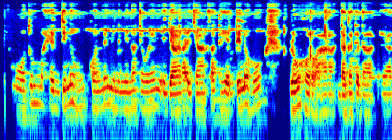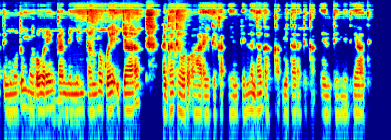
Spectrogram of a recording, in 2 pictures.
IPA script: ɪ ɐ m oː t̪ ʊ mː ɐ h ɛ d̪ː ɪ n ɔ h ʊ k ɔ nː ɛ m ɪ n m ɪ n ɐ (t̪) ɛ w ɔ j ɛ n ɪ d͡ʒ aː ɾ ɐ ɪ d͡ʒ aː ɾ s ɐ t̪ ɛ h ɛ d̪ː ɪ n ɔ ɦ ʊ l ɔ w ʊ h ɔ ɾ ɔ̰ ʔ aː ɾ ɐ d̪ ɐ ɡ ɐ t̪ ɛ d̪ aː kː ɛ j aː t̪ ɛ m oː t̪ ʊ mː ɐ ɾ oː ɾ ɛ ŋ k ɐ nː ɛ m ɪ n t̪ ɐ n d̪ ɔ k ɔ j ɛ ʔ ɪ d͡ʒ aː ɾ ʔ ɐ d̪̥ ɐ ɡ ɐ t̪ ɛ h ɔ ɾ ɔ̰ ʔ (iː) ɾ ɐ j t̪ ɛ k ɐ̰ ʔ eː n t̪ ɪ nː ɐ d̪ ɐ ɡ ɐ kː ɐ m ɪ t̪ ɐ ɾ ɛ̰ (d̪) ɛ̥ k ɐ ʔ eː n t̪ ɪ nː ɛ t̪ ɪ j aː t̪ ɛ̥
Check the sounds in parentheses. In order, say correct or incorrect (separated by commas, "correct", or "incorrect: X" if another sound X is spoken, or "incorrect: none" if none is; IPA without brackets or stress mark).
correct, incorrect: aː, incorrect: t̪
